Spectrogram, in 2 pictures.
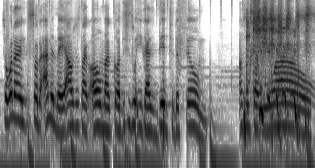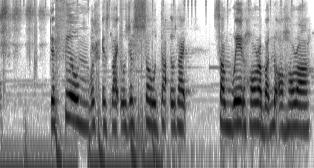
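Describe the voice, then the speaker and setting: Male podcast co-host, higher-pitched voice, casual slangy delivery, drives points home by repetition. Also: steady tone, moderate pace, soft background music. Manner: emphatic, slangy, repeats himself for emphasis. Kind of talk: casual chat among friends.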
